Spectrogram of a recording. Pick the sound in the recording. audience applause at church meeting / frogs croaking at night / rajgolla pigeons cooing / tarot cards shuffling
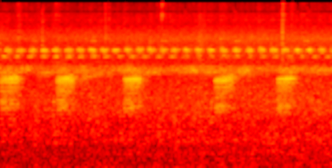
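frogs croaking at night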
